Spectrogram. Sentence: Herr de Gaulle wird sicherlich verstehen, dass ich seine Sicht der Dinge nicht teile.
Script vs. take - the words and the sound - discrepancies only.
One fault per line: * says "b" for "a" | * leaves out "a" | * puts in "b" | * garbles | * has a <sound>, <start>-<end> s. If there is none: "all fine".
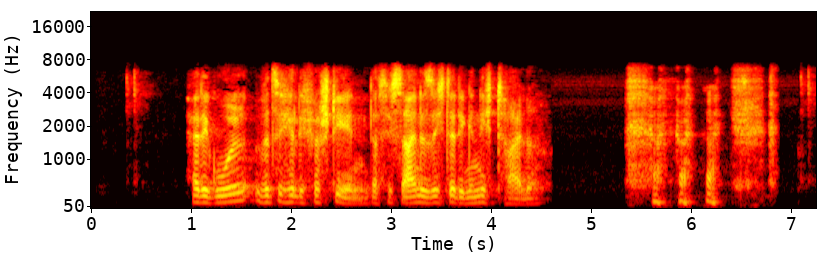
* has a laugh, 5.3-6.9 s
